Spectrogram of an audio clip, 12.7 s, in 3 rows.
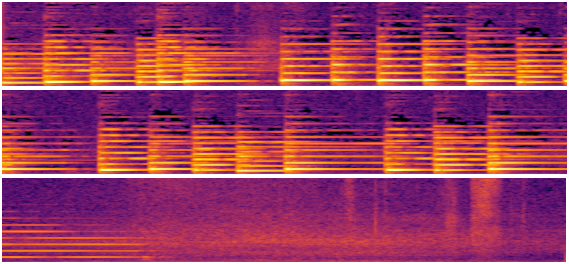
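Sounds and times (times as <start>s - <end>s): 
piano: 0.0s - 9.8s.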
